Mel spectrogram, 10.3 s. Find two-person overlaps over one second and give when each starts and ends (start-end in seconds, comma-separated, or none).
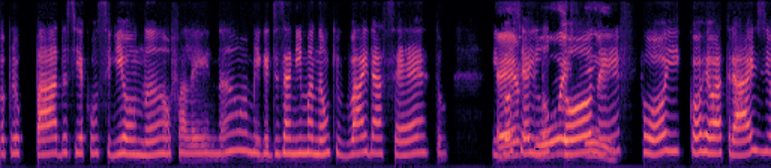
6.6-8.3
